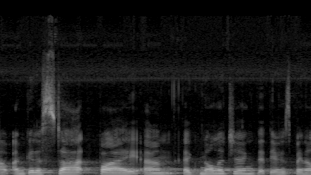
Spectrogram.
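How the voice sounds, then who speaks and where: A woman with a New Zealand accent speaks fairly quickly in a dark, mellow tone with monotone, flat intonation. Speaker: panel moderator, foresight specialist. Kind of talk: panel discussion moderation.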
